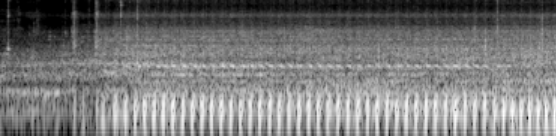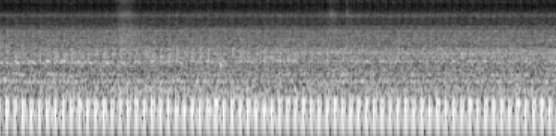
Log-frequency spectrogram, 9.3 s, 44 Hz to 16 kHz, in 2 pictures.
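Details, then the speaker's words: Honda Beat eSP scooter engine just started, with a J-Diag M100 Pro scanner connected: clean start, then a quick, even putter at fast idle with no misses or knocks; normal high cold-start idle that will settle, set near 1600 rpm. "Putaran mesin masih tinggi karena masih baru hidup. Nanti lama-lama juga akan turun sendiri."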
